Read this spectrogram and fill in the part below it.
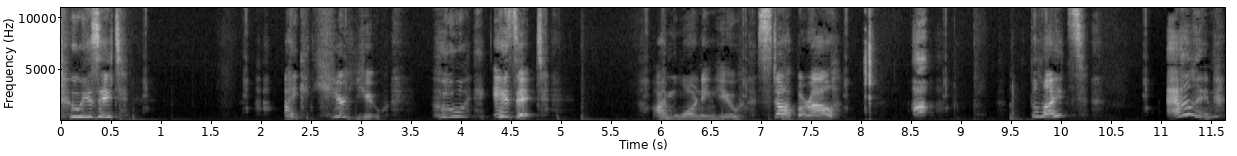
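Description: A woman plays an anxious young heroine of an old-time radio drama. Her voice is high and swings widely in pitch. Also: very animated, extremely slow, pauses often, a bit bright, full character voice. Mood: frightened.

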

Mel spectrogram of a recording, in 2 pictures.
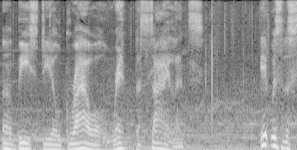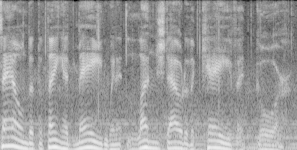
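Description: A man with a lowish voice narrates a horror story slowly and gravely, letting each ominous line sink in. Music plays steadily underneath his reading. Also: animated. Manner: measured, grave, ominous delivery. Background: background music.

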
